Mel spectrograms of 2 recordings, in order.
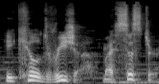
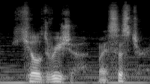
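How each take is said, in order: First: It is said with strong, forceful emphasis. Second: It is said softly and quietly.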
